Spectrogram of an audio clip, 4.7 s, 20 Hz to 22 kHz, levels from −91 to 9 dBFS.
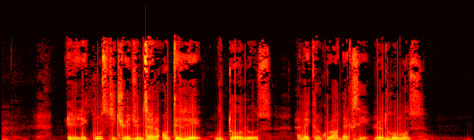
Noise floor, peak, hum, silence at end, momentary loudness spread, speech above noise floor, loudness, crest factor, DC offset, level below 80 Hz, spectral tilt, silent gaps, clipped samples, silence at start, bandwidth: -52 dBFS; 0 dBFS; none; 0.45 s; 11 LU; 28 dB; -23 LUFS; 24 dB; under 0.1%; -48 dBFS; -4.5 dB/octave; none; under 0.1%; 0.05 s; 16.5 kHz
